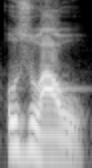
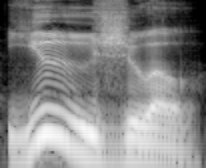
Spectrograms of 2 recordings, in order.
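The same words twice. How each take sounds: First: "usual" said oo-zoo-OW; Portuguese pronunciation. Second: "usual" stretched out as YOO-zhoo-ul; English pronunciation. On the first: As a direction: say "usual" the Brazilian way, ending in W. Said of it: "aqui a gente fala usual". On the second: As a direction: draw "usual" out slowly, English style, with a dark L. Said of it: "em inglês a gente pronuncia". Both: Shown as a demonstration.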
